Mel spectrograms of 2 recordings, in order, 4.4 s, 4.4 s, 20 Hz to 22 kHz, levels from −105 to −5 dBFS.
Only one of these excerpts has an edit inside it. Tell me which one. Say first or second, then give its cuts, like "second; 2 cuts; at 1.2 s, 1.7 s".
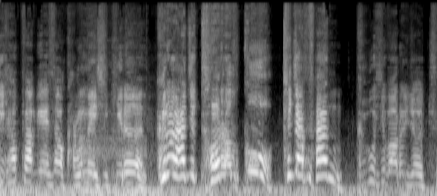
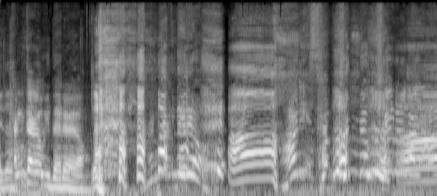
first; 3 cuts; at 1.5 s, 2.8 s, 3.5 s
